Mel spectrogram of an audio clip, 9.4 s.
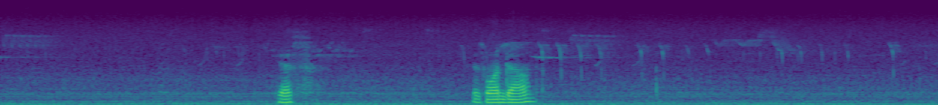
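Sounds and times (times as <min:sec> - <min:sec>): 
crossbills chittering in trees: 0:00.0 - 0:00.6, 0:01.7 - 0:09.3
low hiss: 0:00.0 - 0:09.3
speech: 0:02.8 - 0:03.2, 0:04.7 - 0:05.5.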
